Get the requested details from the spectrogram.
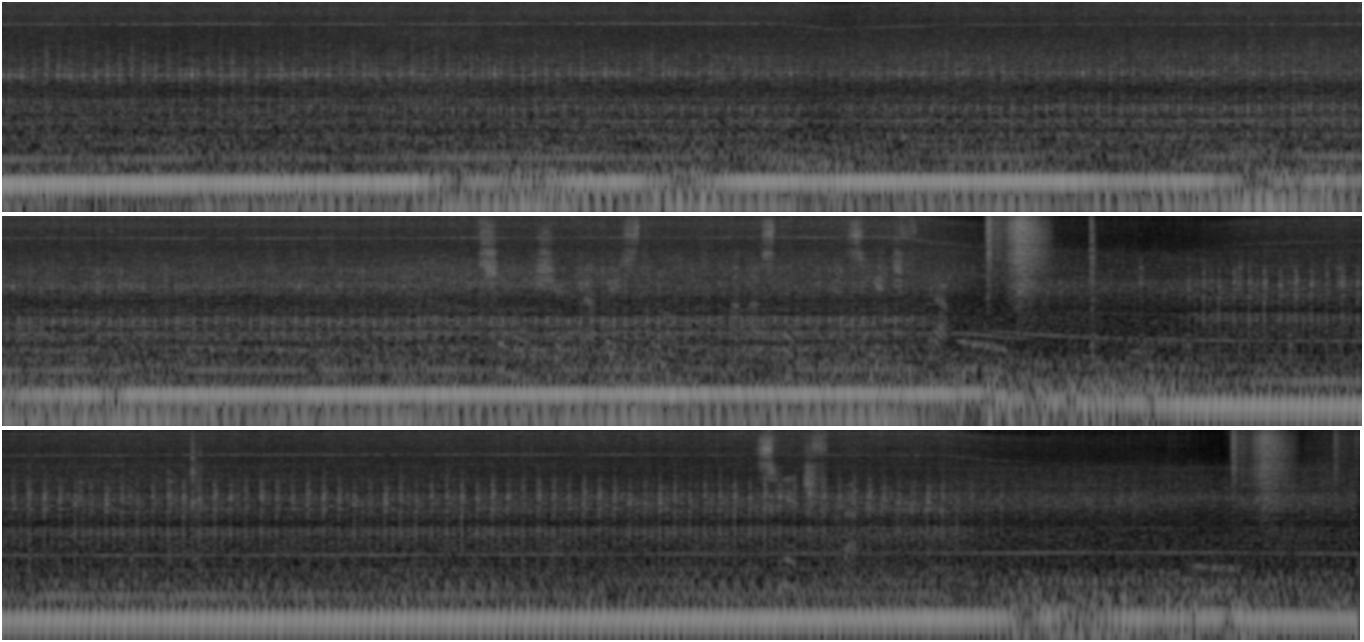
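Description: Tyres roll on the road.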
